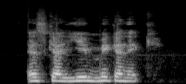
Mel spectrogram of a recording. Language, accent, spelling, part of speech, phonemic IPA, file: French, Canada, escaliers mécaniques, noun, /ɛs.ka.lje me.ka.nik/, LL-Q150 (fra)-escaliers mécaniques.wav
- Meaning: plural of escalier mécanique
